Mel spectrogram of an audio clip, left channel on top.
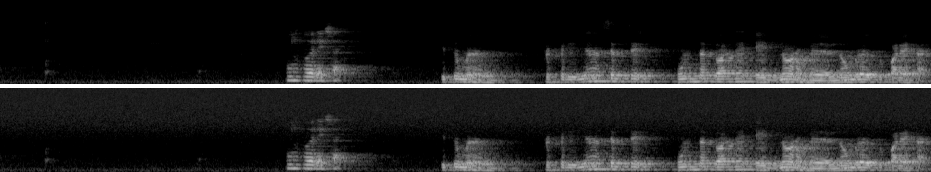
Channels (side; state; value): right; noise; hiss, 19 dB below the sound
